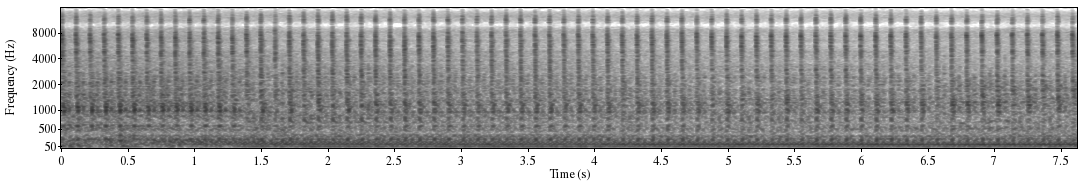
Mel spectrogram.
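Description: Sharp, regular knocking at about three per second rides over a steady idle, a clear mechanical knock from inside the engine.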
